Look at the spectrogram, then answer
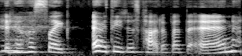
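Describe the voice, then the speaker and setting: A woman with a Spanish accent. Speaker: teacher. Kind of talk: interview. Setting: podcast recording.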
